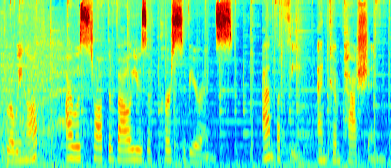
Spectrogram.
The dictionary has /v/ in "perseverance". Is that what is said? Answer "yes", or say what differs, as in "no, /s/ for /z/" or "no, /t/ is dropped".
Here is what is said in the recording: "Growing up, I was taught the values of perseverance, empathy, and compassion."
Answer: yes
